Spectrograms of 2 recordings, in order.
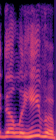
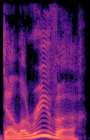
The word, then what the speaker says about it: De La Riva: I'm a hypocrite because I say De La Hiva, but nah, bro, it's an R. If I'm using like, the English that I learned in America, I should pronounce it De La Riva.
